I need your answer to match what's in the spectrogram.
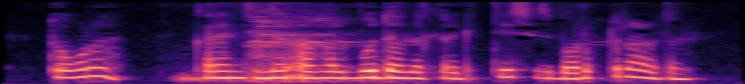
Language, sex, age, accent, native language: Uzbek, female, 19-29, Qashqadaryo, Uzbek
